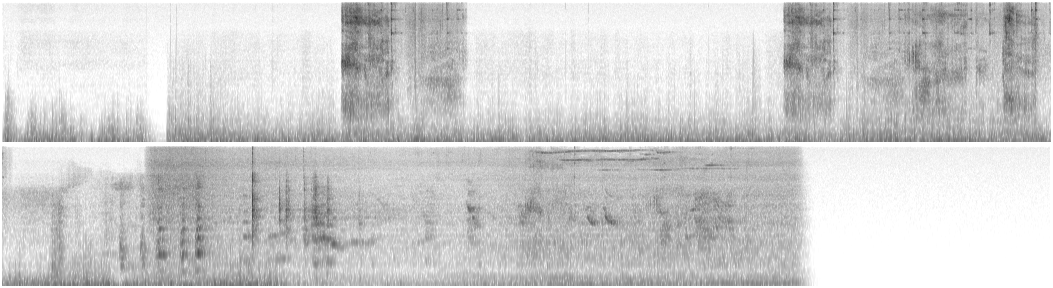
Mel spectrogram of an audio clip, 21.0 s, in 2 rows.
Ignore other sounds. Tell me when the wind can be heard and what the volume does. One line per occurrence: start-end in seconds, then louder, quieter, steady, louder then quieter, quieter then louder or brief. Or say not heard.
0.0-13.3 steady.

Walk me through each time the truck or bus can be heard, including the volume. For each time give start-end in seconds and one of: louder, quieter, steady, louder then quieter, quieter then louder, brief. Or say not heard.
11.9-18.5 quieter then louder.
